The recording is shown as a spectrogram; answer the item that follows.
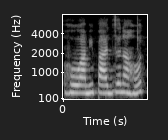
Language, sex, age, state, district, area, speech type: Marathi, female, 18-30, Maharashtra, Sangli, urban, spontaneous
